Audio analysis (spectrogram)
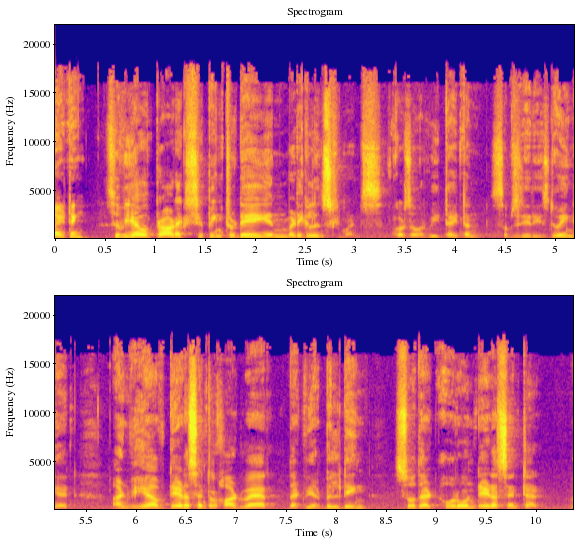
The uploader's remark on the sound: Speaking with Forbes India at the company’s annual Zoholics conference. In Bengaluru.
